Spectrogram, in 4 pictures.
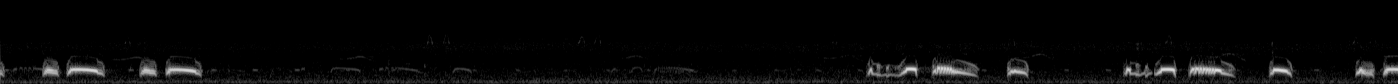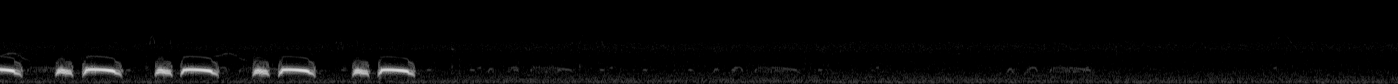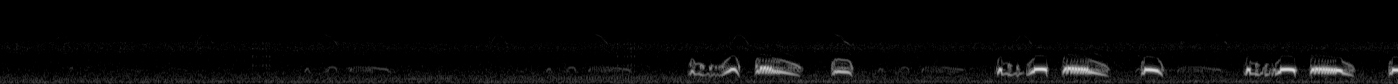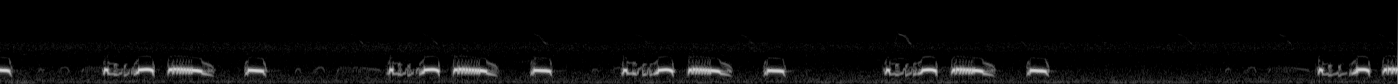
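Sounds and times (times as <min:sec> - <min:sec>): dove cooing: 0:00.0 - 0:04.8, 0:06.1 - 0:07.4, 0:08.0 - 0:22.8, 0:24.0 - 0:25.1, 0:31.0 - 0:32.0, 0:33.4 - 0:49.9, 0:50.8 - 0:52.6, 0:54.2 - 0:55.9.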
